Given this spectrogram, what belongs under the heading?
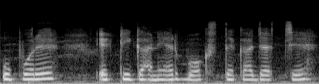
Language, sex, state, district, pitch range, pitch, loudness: Bengali, female, Assam, Hailakandi, 220-240 Hz, 225 Hz, -15 LUFS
